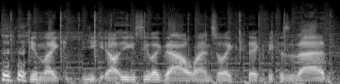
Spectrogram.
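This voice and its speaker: A man's voice: fairly low pitch, expressive, moderate pace. A man hosting a gameplay video in loose, informal, amused chat. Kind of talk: casual chat over gameplay. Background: video game music.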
